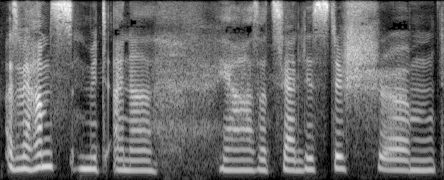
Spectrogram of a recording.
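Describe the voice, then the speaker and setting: Woman podcast host, lowish voice, chatting and feeling for words, really dry studio sound. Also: steady tone, takes it slowly, darkish tone, no echo. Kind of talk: conversational radio drama discussion.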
